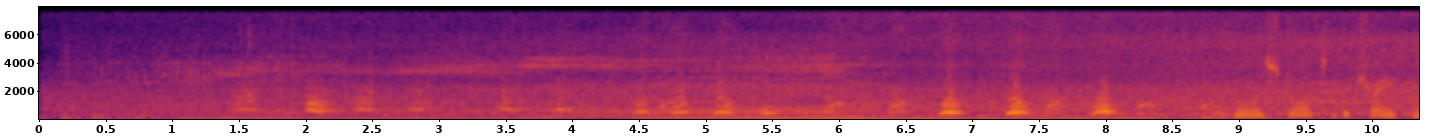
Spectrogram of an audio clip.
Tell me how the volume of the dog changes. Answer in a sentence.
The loudness of the dog goes up.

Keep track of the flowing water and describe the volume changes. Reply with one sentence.
The loudness of the flowing water goes up.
